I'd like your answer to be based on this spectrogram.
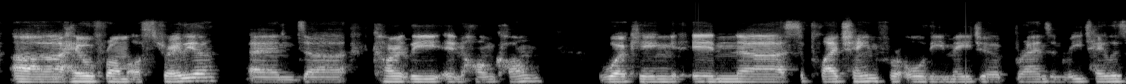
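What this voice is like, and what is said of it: Mild English-tinged Australian accent. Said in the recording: “this is not actually how thick my accent is. I have a somewhat English affected Australian accent”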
